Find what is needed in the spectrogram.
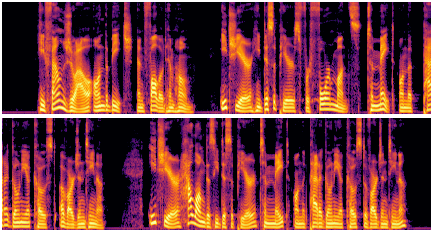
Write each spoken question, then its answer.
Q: Each year, how long does he disappear to mate on the Patagonia coast of Argentina?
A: Each year, he disappears for 4 months to mate on the Patagonia coast of Argentina.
